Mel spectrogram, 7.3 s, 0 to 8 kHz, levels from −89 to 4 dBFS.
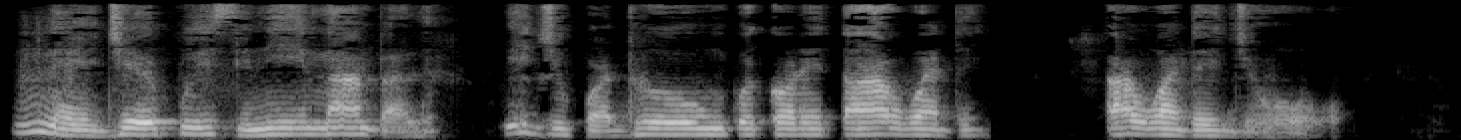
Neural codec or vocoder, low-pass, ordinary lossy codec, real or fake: codec, 16 kHz in and 24 kHz out, 1.1 kbps, FireRedTTS-2 codec; 7.2 kHz; MP3, 32 kbps; fake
